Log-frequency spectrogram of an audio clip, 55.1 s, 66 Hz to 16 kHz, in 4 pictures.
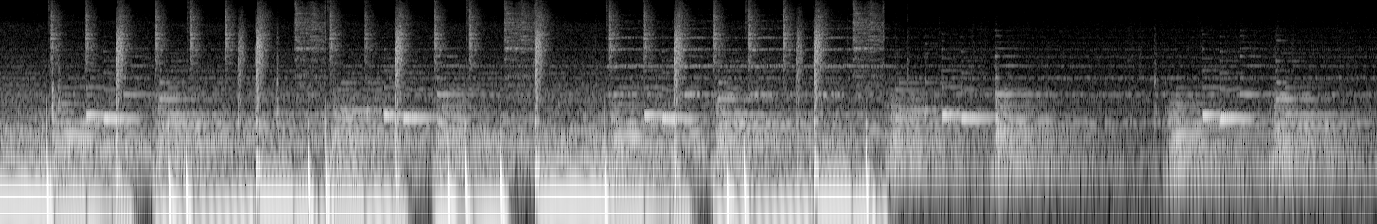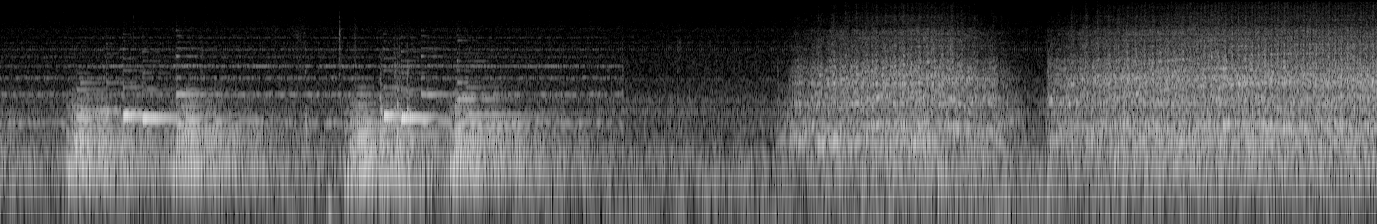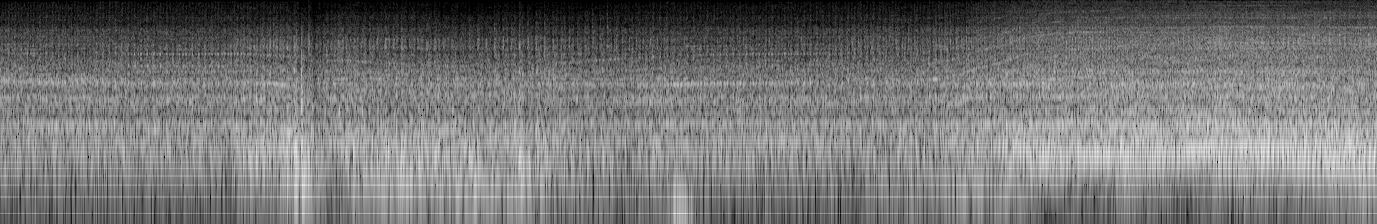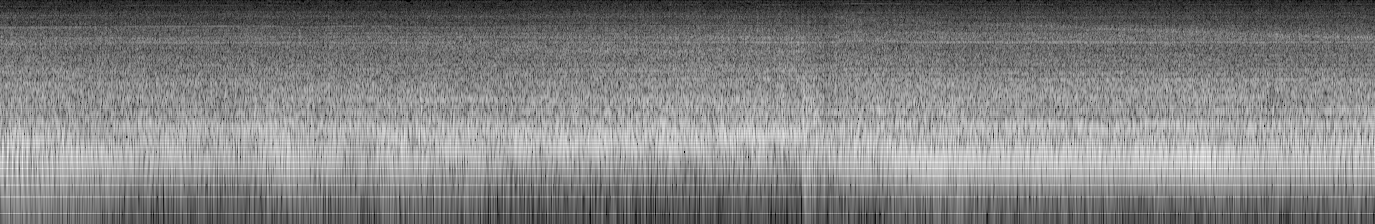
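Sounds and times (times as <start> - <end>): jigsaw running: 21.6 - 55.0.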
